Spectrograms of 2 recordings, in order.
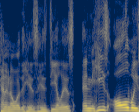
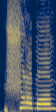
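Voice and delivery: mock defiant yell; 11 semitones higher, slower than usual. Timid kid finally talking back to his mom, mock defiant yell. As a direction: snap suddenly into a high yell.

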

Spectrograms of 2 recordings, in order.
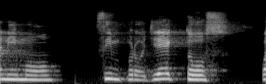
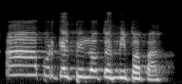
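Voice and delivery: put-on proud little boy; 7 semitones higher, 3 dB louder than usual. Boy's punchline in story.

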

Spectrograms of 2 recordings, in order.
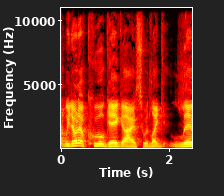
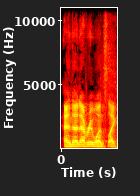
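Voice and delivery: ordinary talk, nothing marked

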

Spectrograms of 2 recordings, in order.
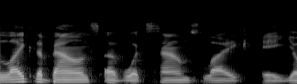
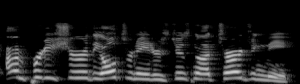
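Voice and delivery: whiny battery voice; 14 semitones higher than usual. Pretend. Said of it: "The battery's like".

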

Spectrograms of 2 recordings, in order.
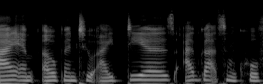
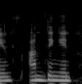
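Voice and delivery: ordinary talk, nothing marked

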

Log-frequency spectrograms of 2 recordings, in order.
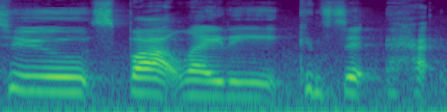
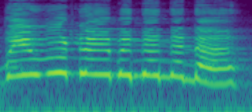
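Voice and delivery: mock panic; 11 semitones higher, 4 dB louder, faster than usual. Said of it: "they're like".

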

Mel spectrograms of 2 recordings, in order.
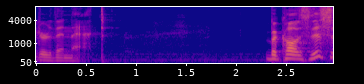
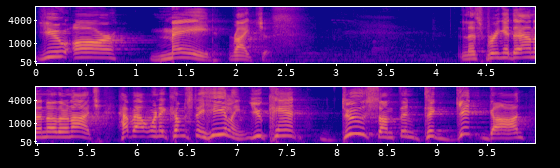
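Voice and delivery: high and loud pulpit delivery, pressing each point; preaching at full force; 9 semitones higher, 7 dB louder than usual. Acted. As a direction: hammer the point home to the congregation.

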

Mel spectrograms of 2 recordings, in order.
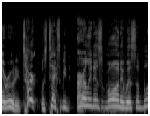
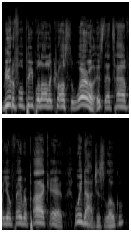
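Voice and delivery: big hype host intro, raised; grand entrance announcement; 5 semitones higher than usual. Acted. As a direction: announce the show like a ring MC. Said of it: "host's grand opening announcement".

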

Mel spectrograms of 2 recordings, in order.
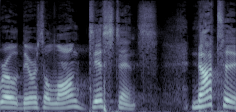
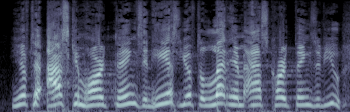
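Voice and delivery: ordinary talk, nothing marked

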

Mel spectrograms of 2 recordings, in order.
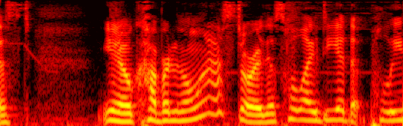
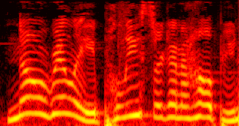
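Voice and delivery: mocking quote; 8 semitones higher, 4 dB louder than usual. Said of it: "the rescue movement are still like".

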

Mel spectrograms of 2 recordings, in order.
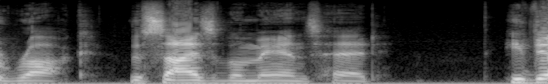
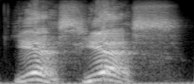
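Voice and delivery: put-on eager kids; 10 semitones higher than usual. A narrator's reading. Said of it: "jumping up and down".

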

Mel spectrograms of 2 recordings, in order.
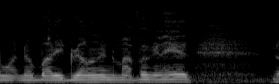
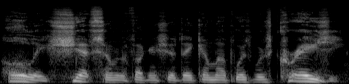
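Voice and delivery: usual speaking voice

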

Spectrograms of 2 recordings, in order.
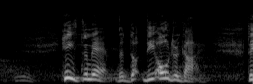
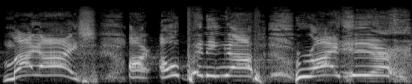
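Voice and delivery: high, loud cries of amazed joy; ecstatic shouting; 8 semitones higher, 7 dB louder, much slower than usual. Retold or imitated. Blind father crying out that he can see, ecstatic shouting. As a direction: shout it over and over, overcome by the miracle.

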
